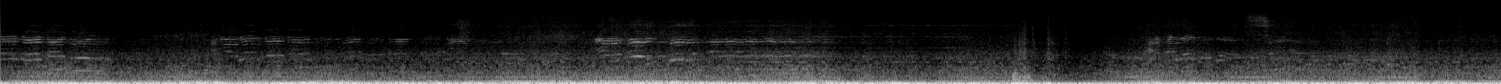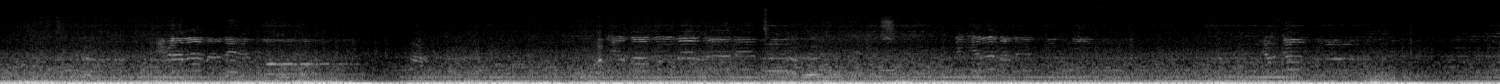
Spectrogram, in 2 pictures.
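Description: Steady low rumble of a bus's engine and tyres, heard from inside the cabin while driving. Music with a singing voice plays over it, coming and going every few seconds.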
